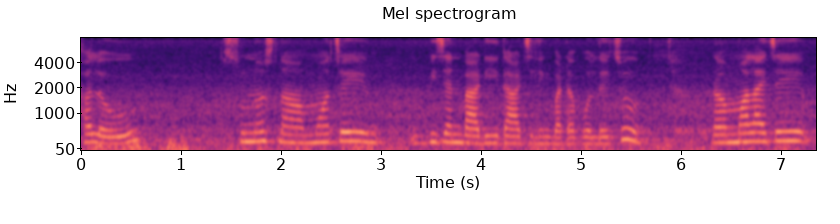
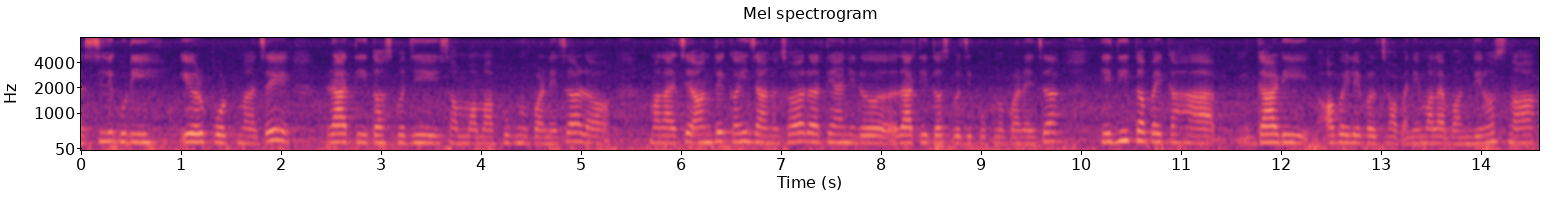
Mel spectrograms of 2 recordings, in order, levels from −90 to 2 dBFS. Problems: none marked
